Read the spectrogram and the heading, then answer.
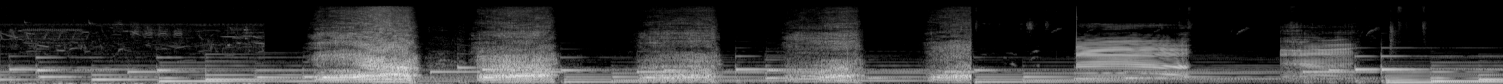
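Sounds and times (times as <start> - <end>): soft background piano music: 0.0 - 15.0
bear growling: 3.0 - 5.7, 6.4 - 9.8.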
